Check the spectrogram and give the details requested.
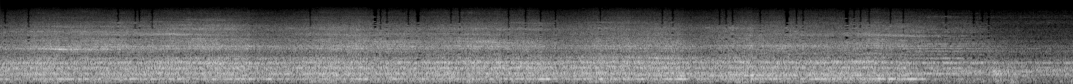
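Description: LNER Azuma high-speed multiple-unit train passing slowly through the station without stopping: a steady rumble of wheels on rail with a continuous traction hum, easing off as the last coach goes by near the end.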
